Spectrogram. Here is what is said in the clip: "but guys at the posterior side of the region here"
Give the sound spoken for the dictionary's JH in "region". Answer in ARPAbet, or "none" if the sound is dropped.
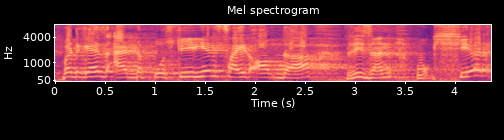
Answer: Z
